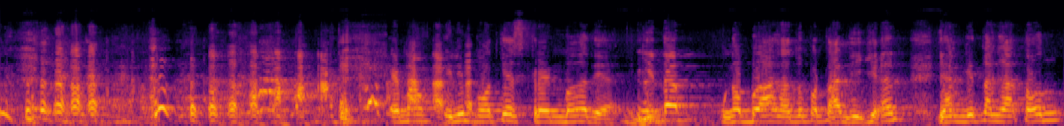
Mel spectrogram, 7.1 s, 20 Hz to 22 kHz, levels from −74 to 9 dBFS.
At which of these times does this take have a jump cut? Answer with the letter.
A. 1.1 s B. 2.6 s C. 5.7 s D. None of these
B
